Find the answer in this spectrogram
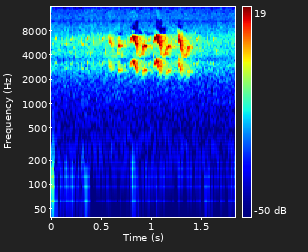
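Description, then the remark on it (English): A yellow warbler sings a quick run of bright, high, sweet notes, clear over a faint low rumble of background noise. “sound like a yellow warbler.”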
